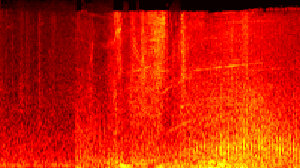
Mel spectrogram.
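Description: A glider flaps and rushes through the air.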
